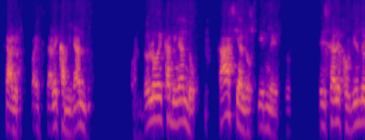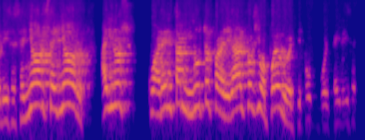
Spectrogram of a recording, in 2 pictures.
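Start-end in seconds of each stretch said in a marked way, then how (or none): 5.7-9.8 calling out. Retold or imitated. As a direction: shout after someone walking away. Stonecutter calls after the traveler.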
